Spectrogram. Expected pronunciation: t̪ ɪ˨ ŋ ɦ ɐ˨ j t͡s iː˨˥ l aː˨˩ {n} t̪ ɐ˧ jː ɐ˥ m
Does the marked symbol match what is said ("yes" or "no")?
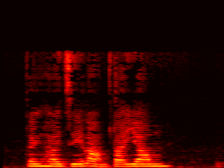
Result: no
